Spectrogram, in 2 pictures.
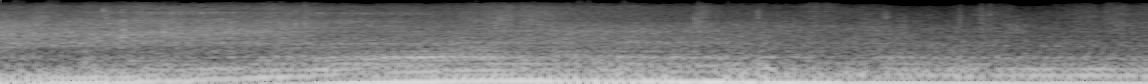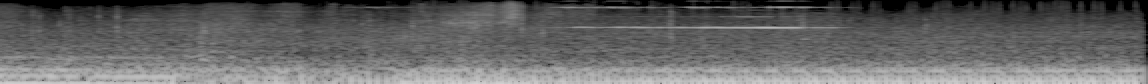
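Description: Subaru Impreza WRX STi's turbocharged boxer flat-four heard from inside the cabin, running low and steady as the car rolls at walking pace, with a brief dip about seven seconds in. Its deep, uneven burble is the idle that comes from sharp camshafts.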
